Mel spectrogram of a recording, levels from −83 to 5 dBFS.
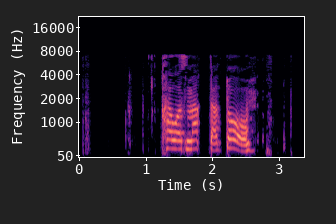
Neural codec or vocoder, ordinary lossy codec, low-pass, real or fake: none; MP3, 32 kbps; 7.2 kHz; real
